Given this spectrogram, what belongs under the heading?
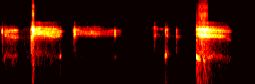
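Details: Several sharp, forceful sneezes from a person deliberately sneezing on request while lying down, with loud bursts and short breaths between; sneeze.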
